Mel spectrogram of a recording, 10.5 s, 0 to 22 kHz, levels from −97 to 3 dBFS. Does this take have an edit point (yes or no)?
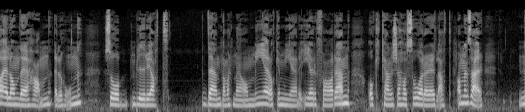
yes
